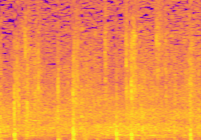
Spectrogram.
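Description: Hoofbeats of a show-jumping horse cantering on sand arena footing: a run of irregular knocks, several a second.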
